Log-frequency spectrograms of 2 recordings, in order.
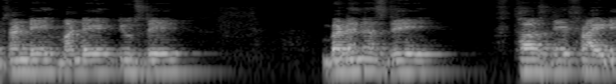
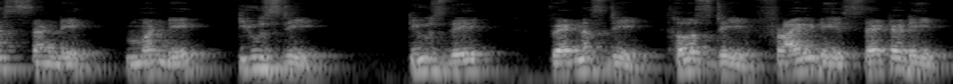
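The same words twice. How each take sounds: First: संडे, मंडे said the careless Hindi way, fast and flat; wrong pronunciation. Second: संडे, ट्यूसडे carefully sounded, each day drawn out; real pronunciation. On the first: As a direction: show the common mistaken way of saying संडे. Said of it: "कई लोग गलत करते हैं". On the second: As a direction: model the proper English way of saying ट्यूसडे. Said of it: "इसका real pronunciation होता है". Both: Shown as a demonstration.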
